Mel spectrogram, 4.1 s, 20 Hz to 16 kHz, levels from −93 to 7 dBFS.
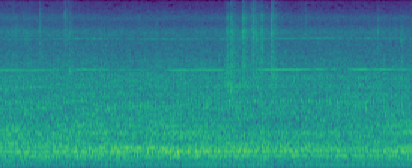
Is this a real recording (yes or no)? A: yes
